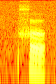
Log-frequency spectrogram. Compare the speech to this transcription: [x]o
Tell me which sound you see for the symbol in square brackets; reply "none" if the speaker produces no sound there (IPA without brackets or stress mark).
x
